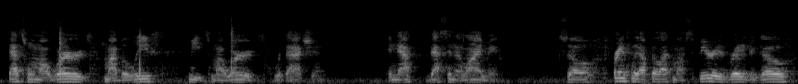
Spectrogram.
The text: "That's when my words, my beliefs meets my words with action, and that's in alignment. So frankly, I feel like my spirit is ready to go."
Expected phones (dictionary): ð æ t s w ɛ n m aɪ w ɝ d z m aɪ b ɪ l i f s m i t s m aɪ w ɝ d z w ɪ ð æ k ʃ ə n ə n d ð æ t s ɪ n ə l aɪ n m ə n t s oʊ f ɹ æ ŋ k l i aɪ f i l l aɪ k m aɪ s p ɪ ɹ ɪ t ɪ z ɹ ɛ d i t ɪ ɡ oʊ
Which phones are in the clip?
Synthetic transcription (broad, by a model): ð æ t s w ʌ n m aɪ w ɝ d z m aɪ b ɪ l i f m i t s m aɪ w ɝ d z w ɪ ð æ k ʃ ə n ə n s ð æ t s ɪ n ə l aɪ n m ə n t s oʊ f ɹ æ ŋ k l i aɪ f i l l aɪ k m aɪ s p ɪ ɹ ɪ t ɪ z ɹ ɛ d i t ɪ ɡ oʊ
